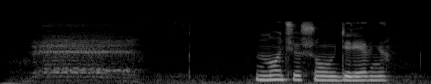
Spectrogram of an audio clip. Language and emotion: Russian, neutral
